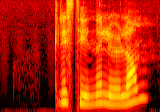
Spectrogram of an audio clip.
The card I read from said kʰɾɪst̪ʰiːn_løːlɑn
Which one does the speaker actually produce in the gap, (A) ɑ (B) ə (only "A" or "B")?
B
